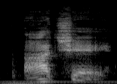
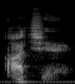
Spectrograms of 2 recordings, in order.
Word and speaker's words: Aceh: Aceh. That's how you say it. Aceh.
